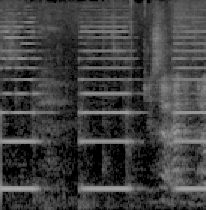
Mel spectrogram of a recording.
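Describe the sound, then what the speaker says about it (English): A building fire alarm sounds a steady electronic tone in loud bursts, broken by short gaps, with voices underneath. "The final alarm system has operated."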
